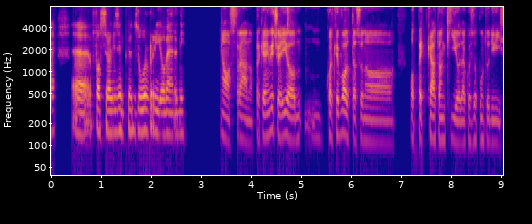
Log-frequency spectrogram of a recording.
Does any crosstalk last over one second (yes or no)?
no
